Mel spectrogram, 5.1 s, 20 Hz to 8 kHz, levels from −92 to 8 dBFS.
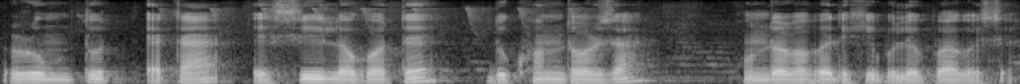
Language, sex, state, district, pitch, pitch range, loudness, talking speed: Assamese, male, Assam, Sonitpur, 105 Hz, 100-115 Hz, -19 LUFS, 150 wpm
